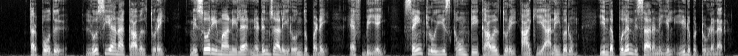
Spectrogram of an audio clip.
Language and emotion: Tamil, neutral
